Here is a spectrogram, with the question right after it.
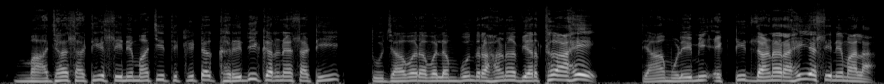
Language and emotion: Marathi, disgusted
